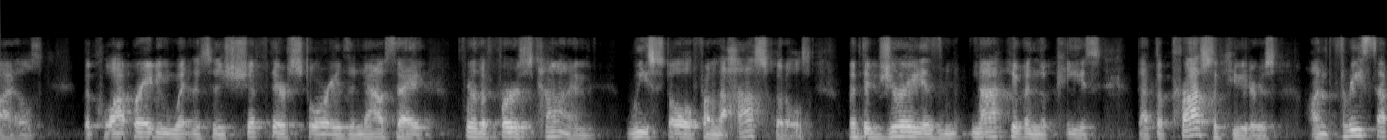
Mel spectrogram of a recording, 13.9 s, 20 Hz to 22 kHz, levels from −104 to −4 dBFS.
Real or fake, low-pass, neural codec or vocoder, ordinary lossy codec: fake; 7.2 kHz; codec, 16 kHz, 2 kbps, FreqCodec, smaller model; Opus, 64 kbps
